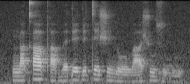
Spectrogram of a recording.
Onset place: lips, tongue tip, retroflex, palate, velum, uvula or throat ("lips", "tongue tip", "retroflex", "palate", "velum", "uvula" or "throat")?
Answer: velum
